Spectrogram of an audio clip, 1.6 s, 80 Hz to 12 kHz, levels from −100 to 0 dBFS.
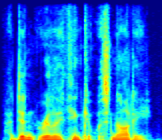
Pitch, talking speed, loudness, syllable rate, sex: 105 Hz, 260 wpm, -20 LUFS, 6.7 syllables/s, male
